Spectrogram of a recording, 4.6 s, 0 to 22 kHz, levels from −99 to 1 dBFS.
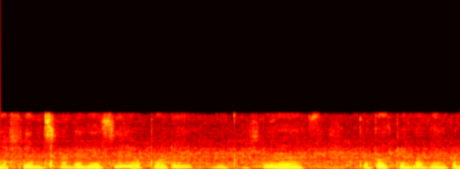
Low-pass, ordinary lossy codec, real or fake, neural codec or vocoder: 7.2 kHz; none; fake; vocoder, 22.05 kHz, 80 mel bands, HiFi-GAN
